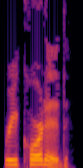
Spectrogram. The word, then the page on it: recorded: British English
